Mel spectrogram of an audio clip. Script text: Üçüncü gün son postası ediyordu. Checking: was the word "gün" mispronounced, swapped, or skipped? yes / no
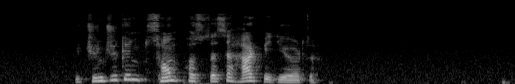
no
